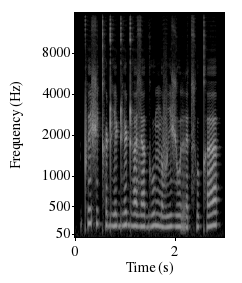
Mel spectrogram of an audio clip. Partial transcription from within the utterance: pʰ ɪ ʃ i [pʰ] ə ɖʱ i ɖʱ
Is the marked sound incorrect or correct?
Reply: incorrect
